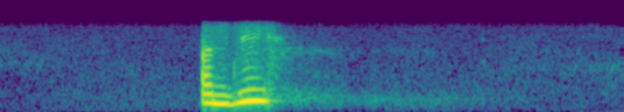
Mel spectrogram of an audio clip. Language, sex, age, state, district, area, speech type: Dogri, female, 30-45, Jammu and Kashmir, Udhampur, urban, conversation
